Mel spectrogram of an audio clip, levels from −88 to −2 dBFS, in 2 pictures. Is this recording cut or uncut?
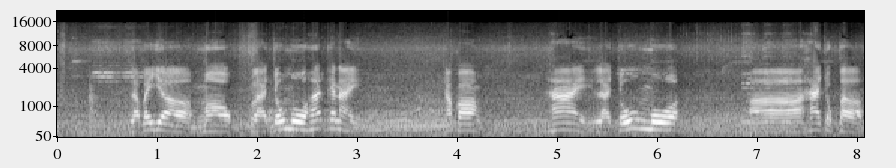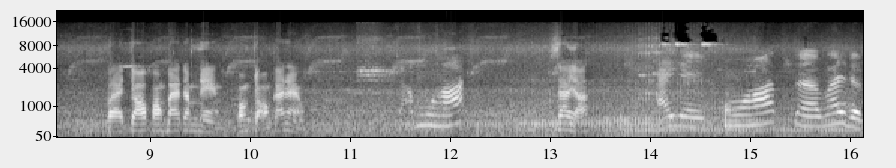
uncut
